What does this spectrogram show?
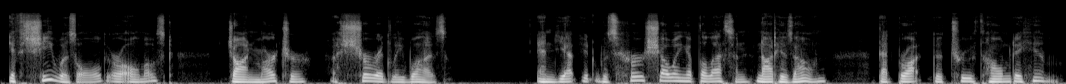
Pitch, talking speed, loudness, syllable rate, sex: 130 Hz, 165 wpm, -17 LUFS, 4.4 syllables/s, male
